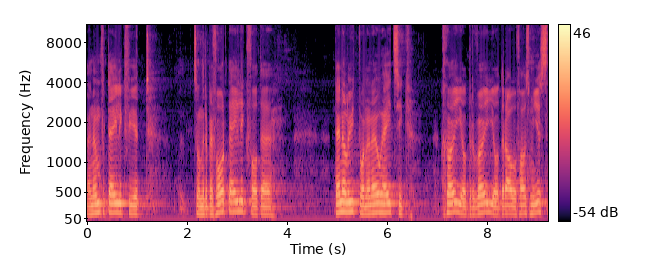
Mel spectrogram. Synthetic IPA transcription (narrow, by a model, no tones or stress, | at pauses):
ənʊmfətæɪlikfyːət | t͡sʊnəɾəbefoːrtæɪlikfod̪ə | d̪̥ɛnəlyt̪ʋonənœwhɛɪt͡sik | χœʏɔd̪əɾʋœʏɔd̪əɾɑlːəfɑlsmyəsə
